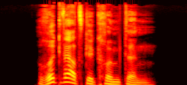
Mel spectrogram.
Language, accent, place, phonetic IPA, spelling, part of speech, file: German, Germany, Berlin, [ˈʁʏkvɛʁt͡sɡəˌkʁʏmtn̩], rückwärtsgekrümmten, adjective, De-rückwärtsgekrümmten.ogg
- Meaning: inflection of rückwärtsgekrümmt: 1. strong genitive masculine/neuter singular 2. weak/mixed genitive/dative all-gender singular 3. strong/weak/mixed accusative masculine singular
